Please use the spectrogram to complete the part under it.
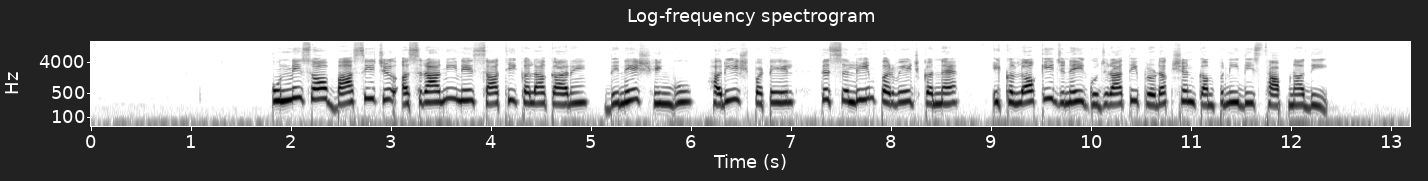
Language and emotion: Dogri, neutral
